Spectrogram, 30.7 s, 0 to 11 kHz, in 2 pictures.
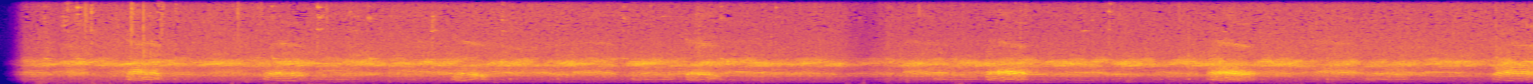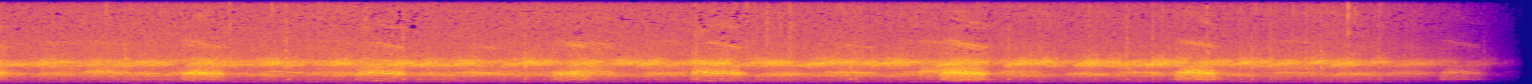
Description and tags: frogs in the yard 2015
Rain and frogs recorded from my back porch May 10, 2015 with Zoom H4.
nature, rain, toad, night, croak, frog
